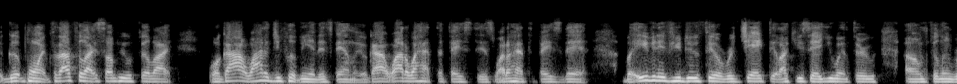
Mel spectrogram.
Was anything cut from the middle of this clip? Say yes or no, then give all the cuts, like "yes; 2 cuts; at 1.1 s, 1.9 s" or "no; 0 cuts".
no; 0 cuts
